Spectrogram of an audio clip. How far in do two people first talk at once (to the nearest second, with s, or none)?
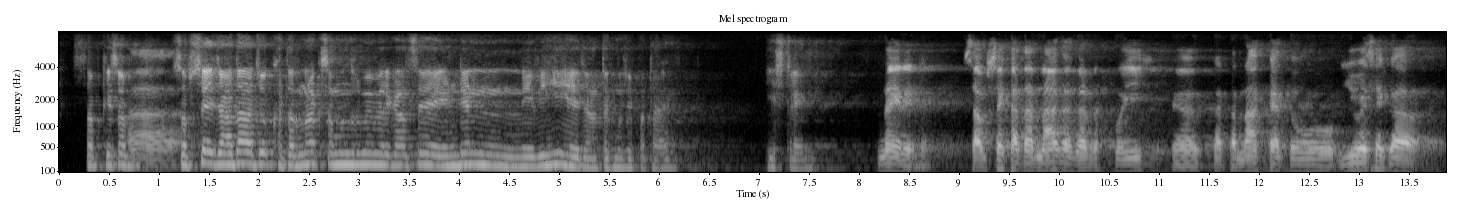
none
